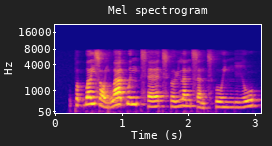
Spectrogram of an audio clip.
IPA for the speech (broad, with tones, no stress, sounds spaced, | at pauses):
p ɐ˧ p̚ w ɐ˥ j s ɔː˨˩ j w aː˥ t̚ w ɪ˥ ŋ t͡sʰ ɛː˨˥ t͡sʰ ɵ˨˥ ɥ l ɐ˧ n s ɐ˨˩ n t͡sʰ uː˨ j ŋ iː˨˥ w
